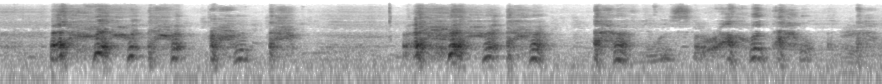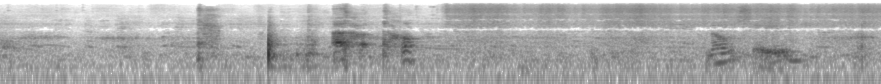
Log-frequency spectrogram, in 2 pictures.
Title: Girl coughing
